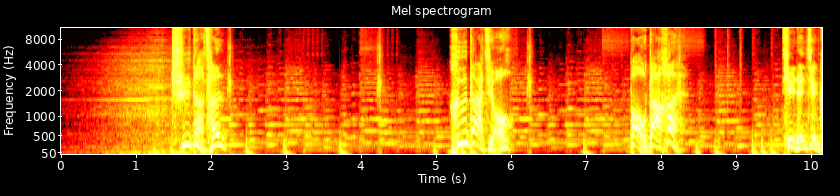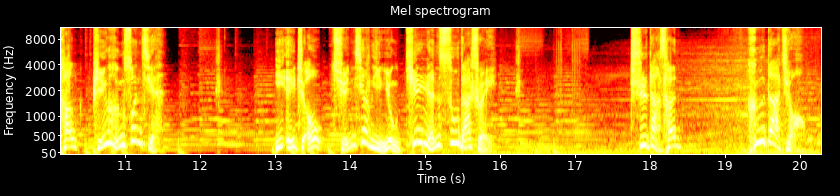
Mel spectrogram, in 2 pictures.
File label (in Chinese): 男 广告 活力激情 苏打水; eho苏打水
